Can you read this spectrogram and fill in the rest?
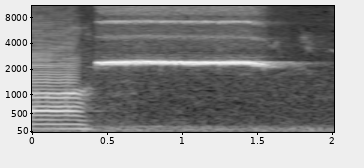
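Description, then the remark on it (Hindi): A garbage collector's whistle: a brief low tone, then one long, steady, shrill blast held at a single high pitch for over a second before cutting off. No talking is heard. “आयलो आयलो गो कचरोवालो आयलो.”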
